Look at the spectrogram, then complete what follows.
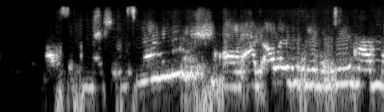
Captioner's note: speech distorted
